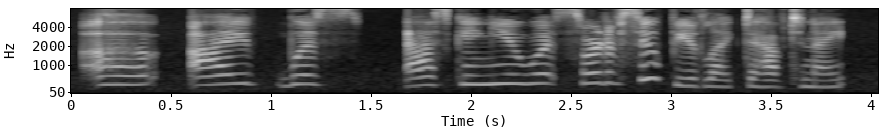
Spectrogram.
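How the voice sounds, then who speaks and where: A woman voicing a young traveler heroine in a video game, gentle and wry with a soft, teasing manner. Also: high-pitched, normal speed, no room sound. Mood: curious, calm.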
